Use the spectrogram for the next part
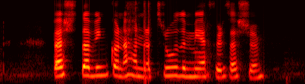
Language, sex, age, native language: Icelandic, female, 13, Icelandic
